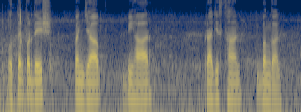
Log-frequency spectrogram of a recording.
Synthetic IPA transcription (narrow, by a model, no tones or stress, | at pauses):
ʊ̰t̪ːəɾpɾəd̪eːʃ | pəɲd͡ʒaːbː | ɪɦaːɾ | aːd͡ʒəst̪ʰaːn | bə̃ŋɡaːl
